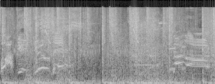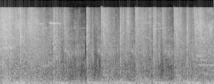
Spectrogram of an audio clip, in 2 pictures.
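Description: Video game guns fire in rapid bursts.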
